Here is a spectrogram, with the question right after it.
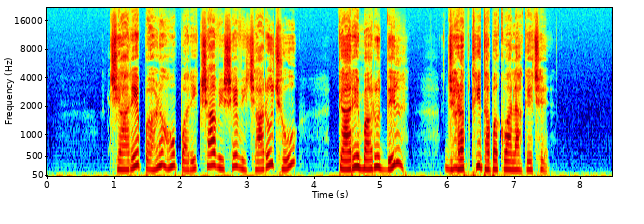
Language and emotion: Gujarati, fearful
